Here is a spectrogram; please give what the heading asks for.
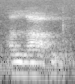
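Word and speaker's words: اللهُ: Allahu. Okay. So the Arabic word is not Allah. It is Allahu.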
